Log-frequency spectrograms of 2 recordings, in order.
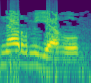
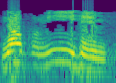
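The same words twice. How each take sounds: First: The verb has a short 'a' vowel after 'y'. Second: The verb has a long 'ee' with no 'a'. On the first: The verb is in the subjunctive (accusative) mood. "إذا كانت منصوبة نقول نرميهم" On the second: The verb is in the indicative (nominative) mood. "وإذا كانت مرفوعة نقول نرميهم"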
